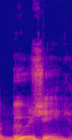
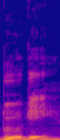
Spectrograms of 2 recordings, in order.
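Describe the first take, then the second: First: "Bougie" said as BOO-zhee; "Bougie" the French way, BOO-zhee; soft-G pronunciation. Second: "Bougie" said as BOO-ghee; "Bougie" rhyming with boogie, hard G in the middle; hard-G pronunciation. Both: Shown as a demonstration. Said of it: "depending upon how you wanna say it".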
